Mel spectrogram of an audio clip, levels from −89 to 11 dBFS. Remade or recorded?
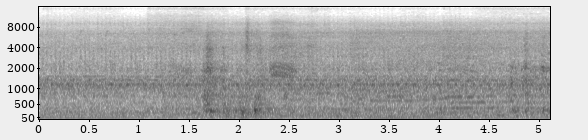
remade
